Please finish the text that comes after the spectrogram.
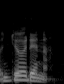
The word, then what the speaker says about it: Llorena: Entonces, mi apellido se pronuncia tal cual se lee por si acaso, Llorena.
